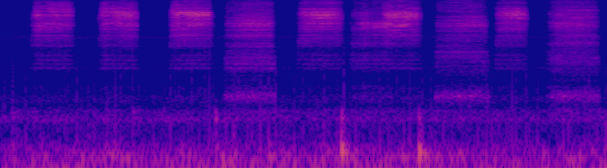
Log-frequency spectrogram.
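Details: Hoarse rasping hisses repeated about once a second, nine bursts, some overlapping as several wild barn owl nestlings beg together while the mother feeds her seven young in a nest box; soft thuds and a low hum.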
